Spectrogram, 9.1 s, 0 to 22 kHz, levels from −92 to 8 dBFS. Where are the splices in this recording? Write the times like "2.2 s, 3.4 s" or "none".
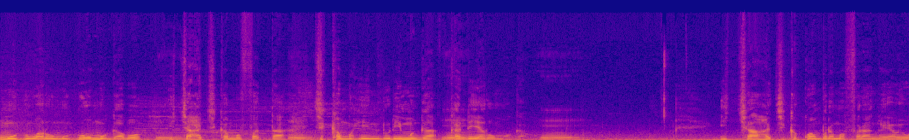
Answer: none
